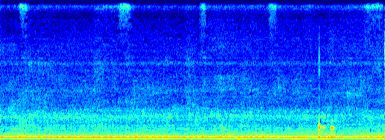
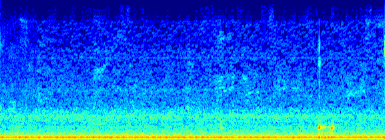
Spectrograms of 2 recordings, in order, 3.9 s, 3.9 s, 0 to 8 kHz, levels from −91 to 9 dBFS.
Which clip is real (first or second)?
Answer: second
